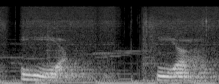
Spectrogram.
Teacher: Чтобы проверить себя, вы опять можете представить, что у вас во рту яйцо, и вы пытаетесь произнести этот звук O. Если вам нравится американский акцент, добавьте небольшой призвук R после этого звука.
